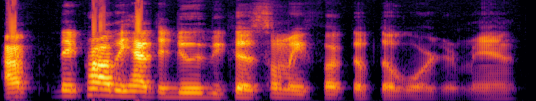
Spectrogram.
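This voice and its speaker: A man's voice: medium pitch, big pitch swings, racing, creaky, fairly bright tone. Slangy, blunt man reacting to videos. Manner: slangy, blunt, swears freely. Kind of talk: casual reaction commentary.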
